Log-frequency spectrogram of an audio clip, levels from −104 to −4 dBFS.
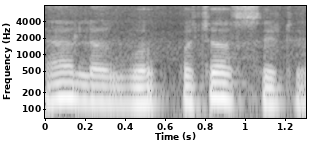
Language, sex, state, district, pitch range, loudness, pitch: Hindi, male, Bihar, Purnia, 130-150 Hz, -14 LUFS, 135 Hz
